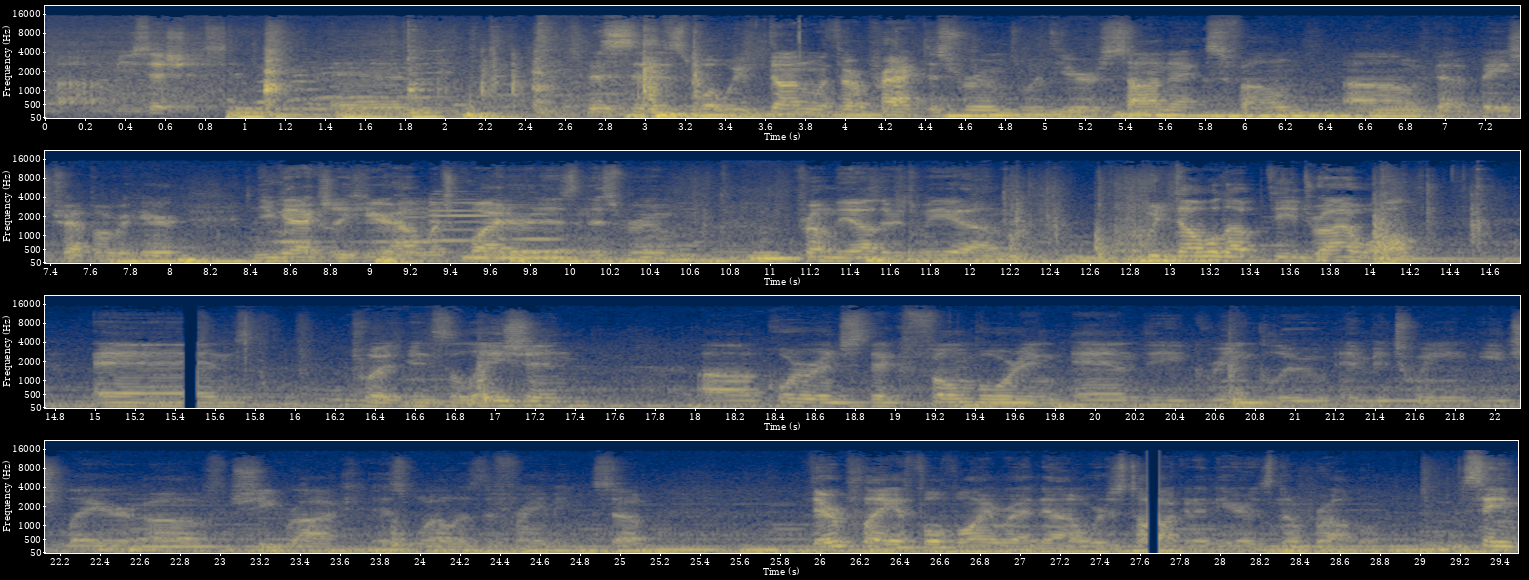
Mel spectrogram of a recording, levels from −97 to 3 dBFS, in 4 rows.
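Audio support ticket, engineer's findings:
Bluetooth stall, two dropouts to silence: 15.44–15.51 s (73 ms), 27.63–27.69 s (62 ms). Likely wireless link: delayed packets starved headphone buffer. Waveform shows flat gaps; spectrogram, full-band vertical blank strips.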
